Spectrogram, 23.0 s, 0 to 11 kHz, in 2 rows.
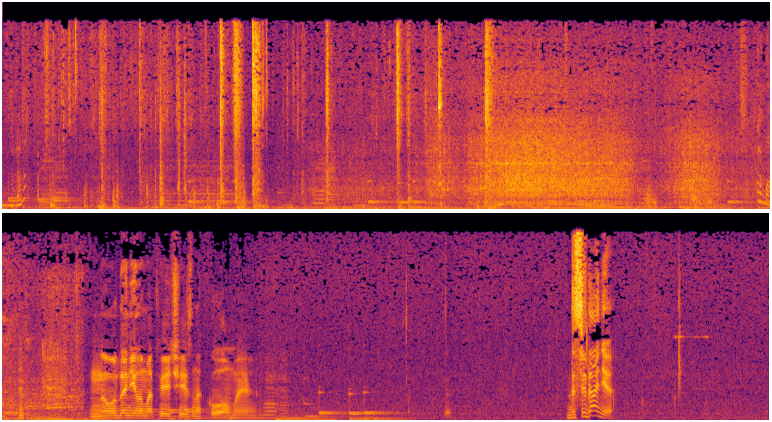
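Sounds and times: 
speech: 0.0s - 0.8s, 13.3s - 15.5s, 20.0s - 20.8s
chauffeur-driven car engine and road rumble pulling away: 0.0s - 23.0s
car door clunks and clicks: 0.6s - 5.0s.

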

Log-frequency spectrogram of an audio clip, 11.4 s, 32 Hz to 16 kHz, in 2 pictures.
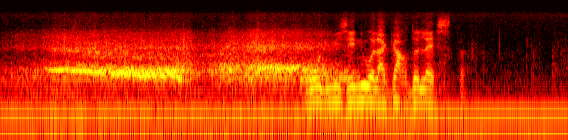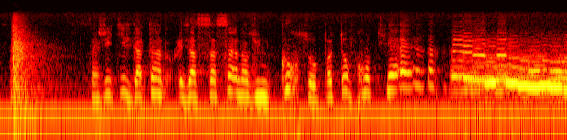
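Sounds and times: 
taxi tires screeching while pulling up: 0.0s - 3.9s
speech: 3.1s - 4.8s, 6.6s - 11.3s.

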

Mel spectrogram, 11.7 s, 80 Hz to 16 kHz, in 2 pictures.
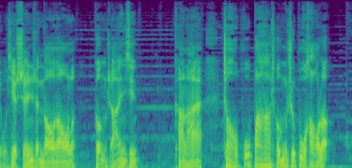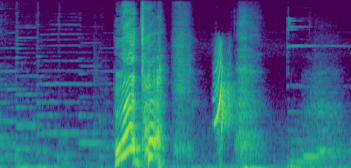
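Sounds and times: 
speech: 0.0s - 5.6s, 7.8s - 9.6s
man with a cold sneezing: 8.0s - 10.2s.

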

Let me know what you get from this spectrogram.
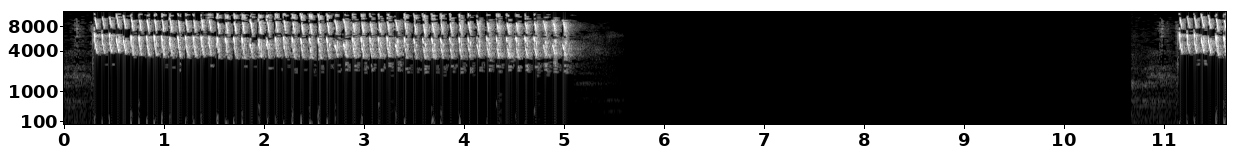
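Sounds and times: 
cililin song for tutoring captive songbirds: 0.3s - 5.2s, 11.2s - 11.6s.

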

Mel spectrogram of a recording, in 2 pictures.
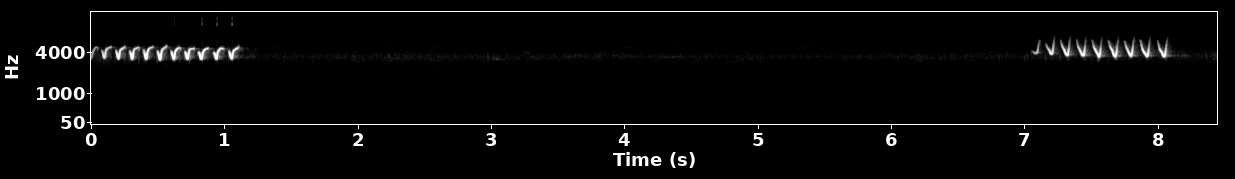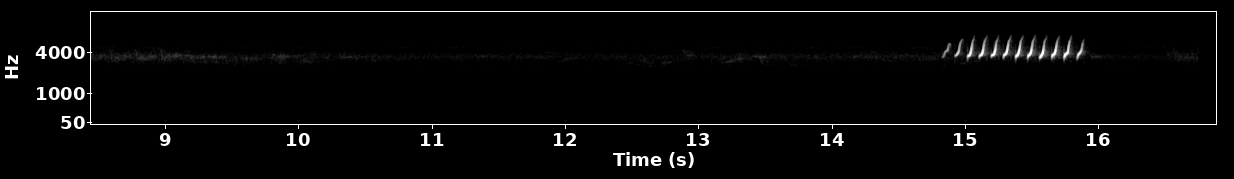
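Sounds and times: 
Western Bonelli's warbler trilling song: 0.0s - 1.1s, 7.1s - 8.1s, 14.8s - 15.9s
faint steady hiss: 1.1s - 16.8s.

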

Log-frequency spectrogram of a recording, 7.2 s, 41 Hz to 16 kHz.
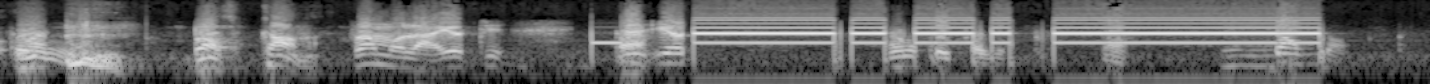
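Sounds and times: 
speech: 0.0s - 3.7s, 4.4s - 6.8s
electronic beeping on a landline phone call: 2.9s - 6.7s.

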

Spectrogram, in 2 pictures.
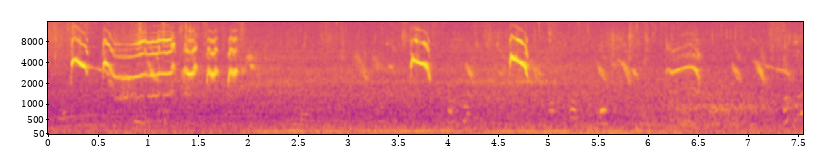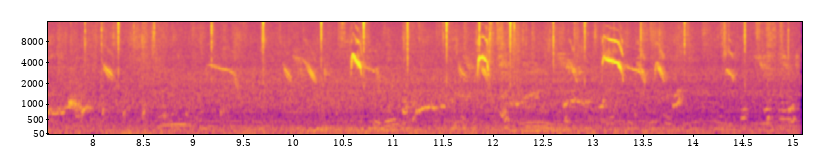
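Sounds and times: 
chicks peeping in a chicken house in a museum garden: 0.2s - 2.4s, 3.0s - 15.0s
hens clucking in a chicken house in a museum garden: 3.5s - 15.0s.

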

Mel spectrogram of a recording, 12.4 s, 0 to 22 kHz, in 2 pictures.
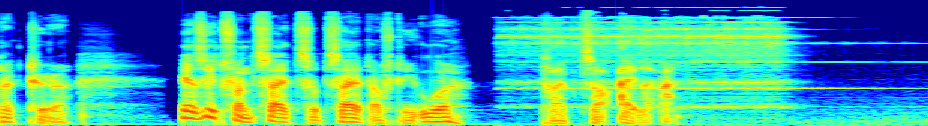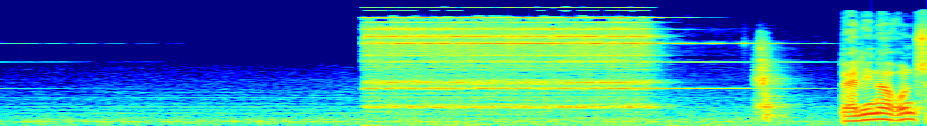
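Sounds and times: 
speech: 0.0s - 4.6s, 11.8s - 12.3s
telephone electric bell ringing in a newspaper editorial office: 3.3s - 7.4s, 8.6s - 11.9s.

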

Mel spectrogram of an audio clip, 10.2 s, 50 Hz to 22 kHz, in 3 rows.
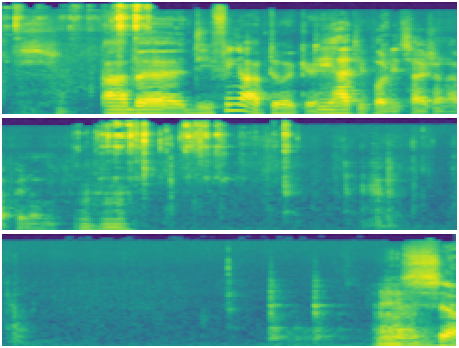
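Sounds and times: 
faint jangling of keys used to open a safe: 0.0s - 1.2s, 4.0s - 5.7s
handling sounds: 0.0s - 1.3s, 3.9s - 5.7s
speech: 0.4s - 4.6s, 9.8s - 10.2s.

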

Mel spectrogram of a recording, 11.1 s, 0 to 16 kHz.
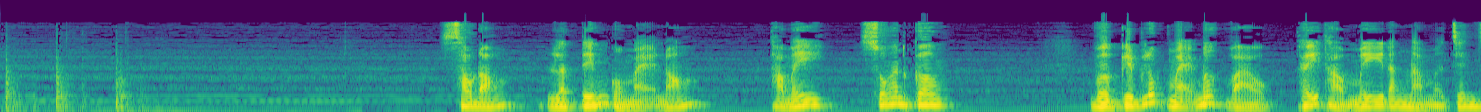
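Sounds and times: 
knocking on a door: 0.0s - 1.2s
speech: 3.3s - 7.2s, 8.2s - 11.1s.

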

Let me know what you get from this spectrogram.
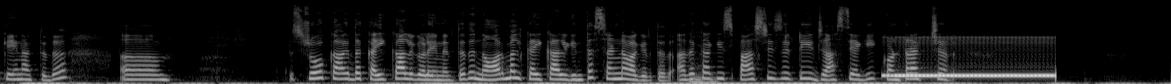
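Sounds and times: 
speech: 0.0s - 1.8s, 2.9s - 9.9s
telephone tone from an incoming call on a radio phone-in: 8.8s - 10.6s.

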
